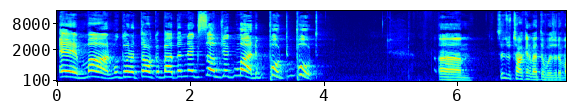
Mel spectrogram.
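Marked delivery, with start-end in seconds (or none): 0.0-3.9 loud, high-pitched put-on Boston accent; hammed-up, badly faked Boston accent; mock Boston accent. Shown as a demonstration. Announcing the next subject to viewers, mock Boston accent. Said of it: "And this is Boston".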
